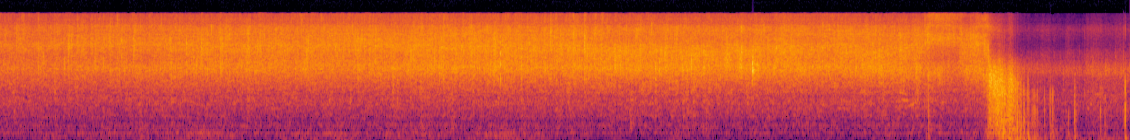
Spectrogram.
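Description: Heavy rain pouring down in a steady hiss. About ten seconds in comes one loud thump, and from then on the rain sounds suddenly muffled, with a few clicks after it.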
